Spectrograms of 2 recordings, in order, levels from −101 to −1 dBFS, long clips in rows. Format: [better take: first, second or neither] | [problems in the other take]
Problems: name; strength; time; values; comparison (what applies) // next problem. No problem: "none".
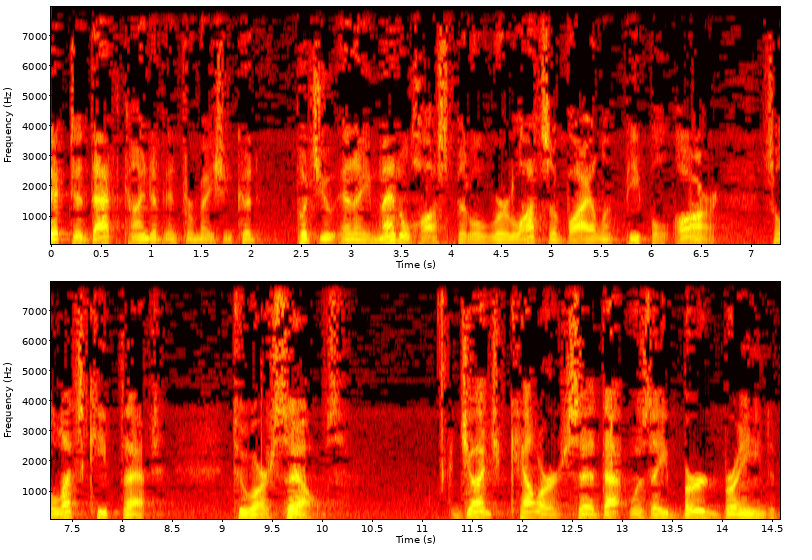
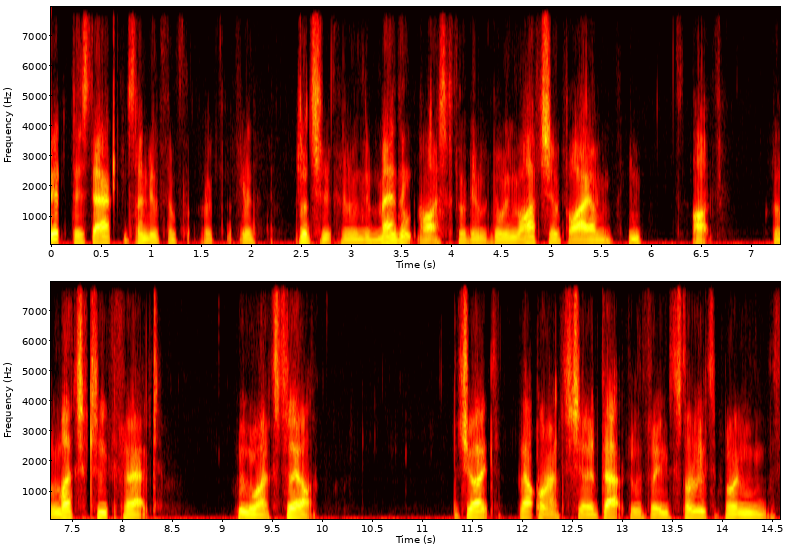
first | noise reduction (neural diffusion model UNIVERSE++)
